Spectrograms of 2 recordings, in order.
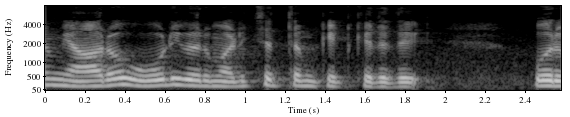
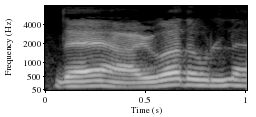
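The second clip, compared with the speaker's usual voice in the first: plain reading voice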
